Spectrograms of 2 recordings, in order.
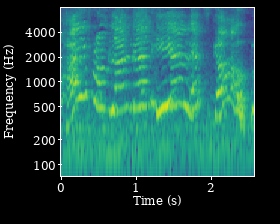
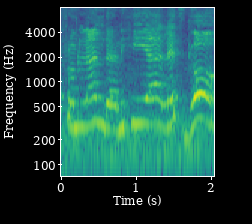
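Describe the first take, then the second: First: High, drawn-out excited greeting; thrilled high-pitched welcome; excited shout-out. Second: Said in the usual way. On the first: Real, not acted. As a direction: hail the London viewers in a high, stretched voice. Excited shout-out to London viewers.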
